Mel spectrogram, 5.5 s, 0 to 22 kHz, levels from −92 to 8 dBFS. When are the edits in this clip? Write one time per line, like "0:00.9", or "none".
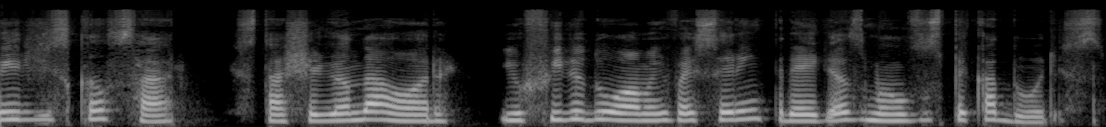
none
